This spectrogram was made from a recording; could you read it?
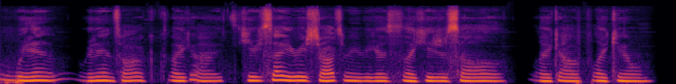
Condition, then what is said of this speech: Tracheostomy. And they say you have to sleep with the cuff up, and that stops you from talking.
